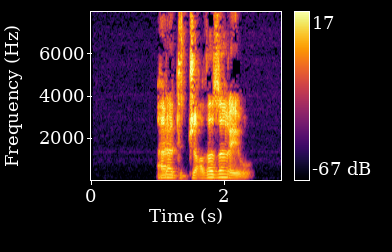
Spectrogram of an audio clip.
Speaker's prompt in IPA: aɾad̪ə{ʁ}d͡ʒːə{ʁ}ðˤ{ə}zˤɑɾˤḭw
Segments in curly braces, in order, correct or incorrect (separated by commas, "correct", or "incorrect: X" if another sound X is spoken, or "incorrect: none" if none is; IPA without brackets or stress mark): incorrect: none, correct, incorrect: ɑ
